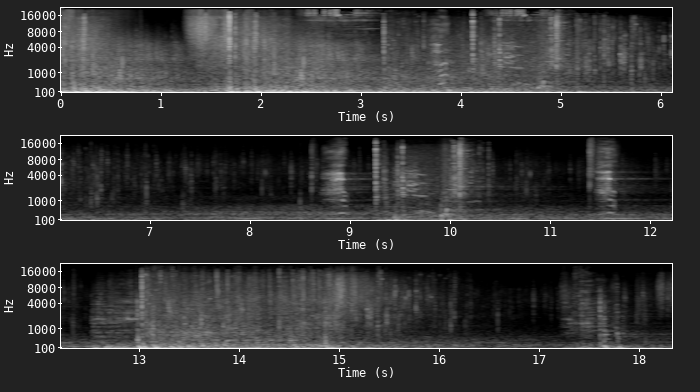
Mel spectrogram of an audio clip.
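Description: Booming blasts from the Confringo fire spell in the wizarding game Hogwarts Legacy, several heavy explosions with rumbling tails rising and fading over a low background, with sharp cracks in between.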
